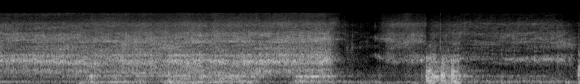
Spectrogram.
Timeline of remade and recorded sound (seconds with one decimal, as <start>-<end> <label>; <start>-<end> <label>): 0.0-0.9 recorded; 0.9-2.4 remade; 2.4-3.6 recorded; 3.6-4.6 remade; 4.6-5.8 recorded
